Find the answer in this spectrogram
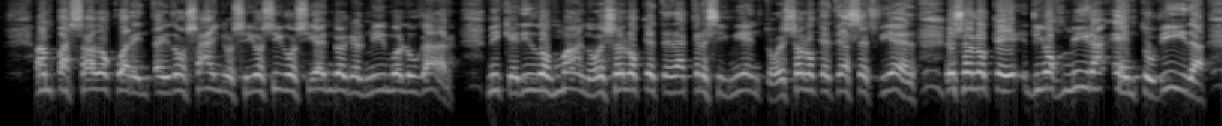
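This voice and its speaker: A man's high-pitched voice, bright and sharp in tone, in a flat monotone at a fairly quick pace. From Guatemala. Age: 70s. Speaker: pastor. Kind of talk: sermon.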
